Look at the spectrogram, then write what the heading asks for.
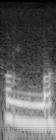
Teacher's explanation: So makhraj dia adalah hujung tepi lidah.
